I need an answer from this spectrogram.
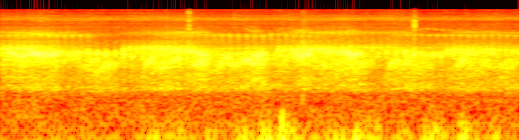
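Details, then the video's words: Chorus of frogs at the Tyre Necropolis, Lebanon, a steady wall of fast, grating croaks pulsing in waves, with a few sharp clicks heard above the calling. "FROGS, TYRE NECROPOLIS, LEBANON"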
